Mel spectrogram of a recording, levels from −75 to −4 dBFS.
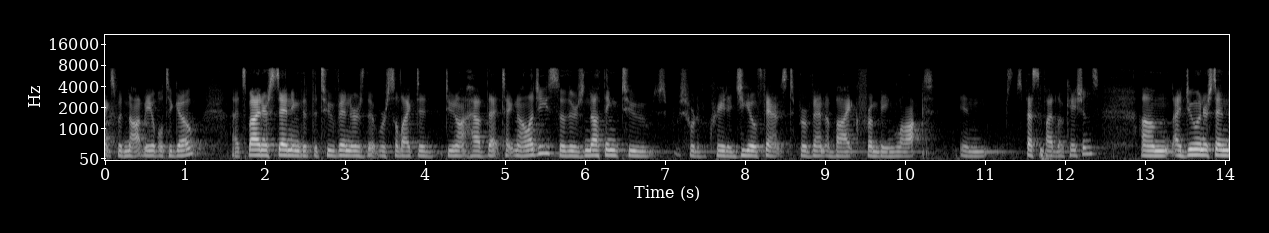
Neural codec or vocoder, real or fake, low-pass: none; real; 7.2 kHz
